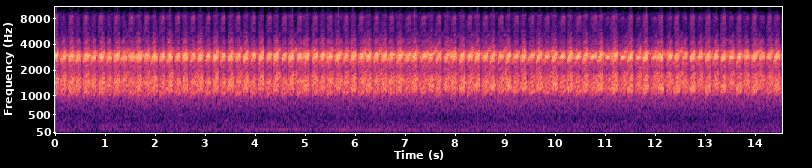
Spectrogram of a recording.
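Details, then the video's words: A steady chorus of tree frogs, many voices overlapping in quick, harsh, buzzy croaks repeated roughly three per second, forming an unbroken, even throb throughout, with nothing else clearly audible. "청개구리 울음소리"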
